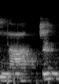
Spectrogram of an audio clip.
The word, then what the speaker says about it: LaTeX: i say lactic so remember the pronunciation x sounds as ch so that is why written over here it you can either call it as lactic or you can also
